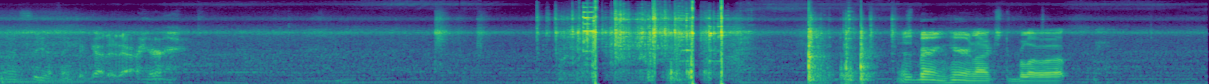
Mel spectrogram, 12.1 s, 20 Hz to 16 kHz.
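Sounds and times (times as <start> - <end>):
steady low hum: 0.0 - 12.0
metal parts clinking: 5.4 - 7.5.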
